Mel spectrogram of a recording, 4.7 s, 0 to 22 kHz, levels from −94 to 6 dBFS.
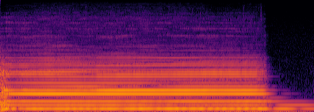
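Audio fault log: Nothing faulty turns up anywhere in this recording of sounds. There is no event to log against any moment of it.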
